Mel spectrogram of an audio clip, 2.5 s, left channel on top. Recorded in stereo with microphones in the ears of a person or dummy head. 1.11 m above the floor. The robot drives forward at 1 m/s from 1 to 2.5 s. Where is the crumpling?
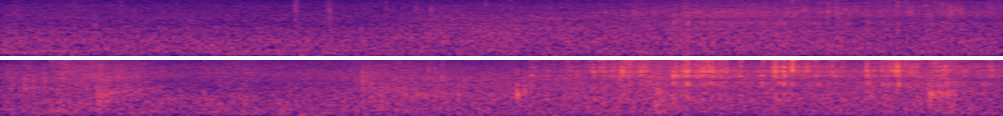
80° right, 3.5 m; by 2.5 s 70° right (ahead or behind), 3.5 m.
